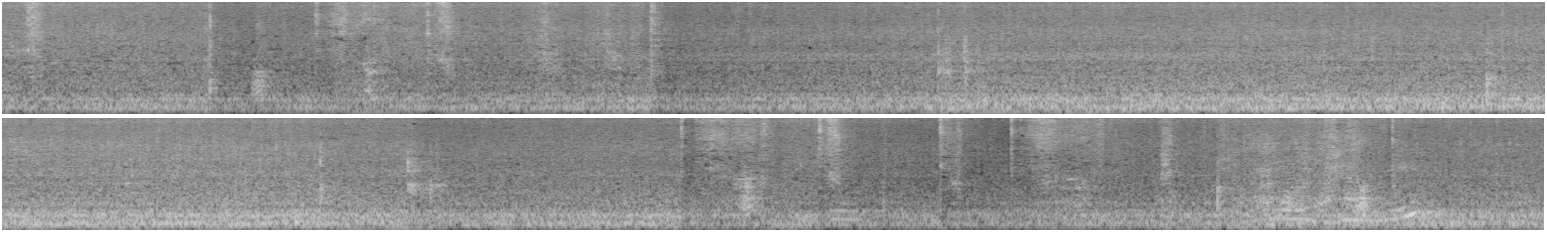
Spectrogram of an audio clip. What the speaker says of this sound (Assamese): মই অকণমান ভাজিব লাগিব।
